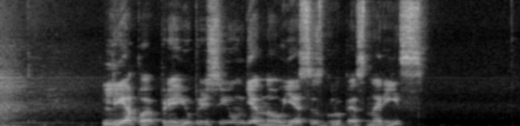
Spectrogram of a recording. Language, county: Lithuanian, Kaunas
